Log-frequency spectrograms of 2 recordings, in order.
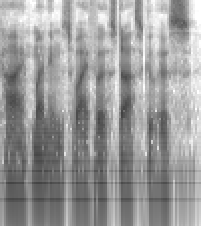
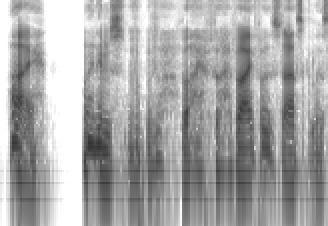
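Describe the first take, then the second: First: A low, slightly gravelly voice that stays steady. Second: A low voice that cracks upward with nervous inflection. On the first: "without the crackliness, is just sort of this" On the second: "a little bit of a high inflection, sort of voice cracking, nervousness"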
